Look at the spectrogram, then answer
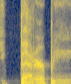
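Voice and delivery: muttered under the breath. Retelling a remark made about him, retelling an under-breath remark. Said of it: "i said under my breath".

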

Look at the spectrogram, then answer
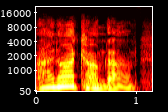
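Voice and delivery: put-on soft, quiet voice like a small kid. Retelling what a little kid said: imitating a little kid. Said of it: "what the little kid said".

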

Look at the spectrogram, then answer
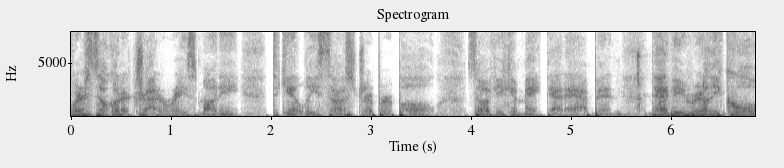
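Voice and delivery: secretive, hushed whisper. Show host gives Patreon members an aside, whispered. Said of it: "I'm going to whisper this".

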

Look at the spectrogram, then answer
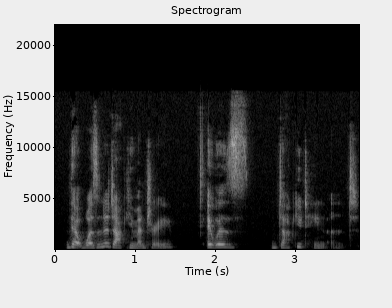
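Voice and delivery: ordinary talk

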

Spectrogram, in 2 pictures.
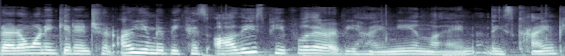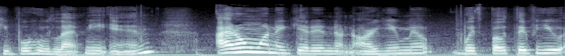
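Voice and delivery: usual speaking voice

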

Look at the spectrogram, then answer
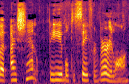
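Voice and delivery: ordinary delivery, nothing marked

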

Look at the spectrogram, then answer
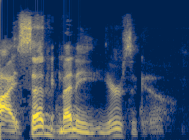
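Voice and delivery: dark, mysterious, foreboding, ominous tone. Correcting the other speaker about when it happened, mysterious and ominous. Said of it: "He said it mysteriously and ominously too".

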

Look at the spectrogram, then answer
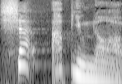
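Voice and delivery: hissed close and low, straight into the ear. Reading a companion sneaking through dark shrubs, hissing in someone's ear. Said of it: "he hisses in my ear".

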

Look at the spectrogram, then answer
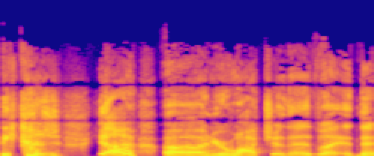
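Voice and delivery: sputtering rant.

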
